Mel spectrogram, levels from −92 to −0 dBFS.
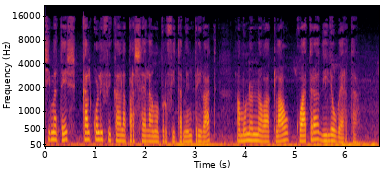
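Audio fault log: No faults found in the speech recording; nothing to log.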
